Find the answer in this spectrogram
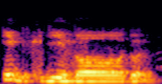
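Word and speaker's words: ابيضاض: Lalu pada saat masdar tidak menggunakan syiddah, tetapi syiddahnya dipecah menjadi 2. Sehingga ibyaddo yabyaddu ibyidodun. Nah, ibyidodun ini masdar ghairu mimi dan cukup 1 saja.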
